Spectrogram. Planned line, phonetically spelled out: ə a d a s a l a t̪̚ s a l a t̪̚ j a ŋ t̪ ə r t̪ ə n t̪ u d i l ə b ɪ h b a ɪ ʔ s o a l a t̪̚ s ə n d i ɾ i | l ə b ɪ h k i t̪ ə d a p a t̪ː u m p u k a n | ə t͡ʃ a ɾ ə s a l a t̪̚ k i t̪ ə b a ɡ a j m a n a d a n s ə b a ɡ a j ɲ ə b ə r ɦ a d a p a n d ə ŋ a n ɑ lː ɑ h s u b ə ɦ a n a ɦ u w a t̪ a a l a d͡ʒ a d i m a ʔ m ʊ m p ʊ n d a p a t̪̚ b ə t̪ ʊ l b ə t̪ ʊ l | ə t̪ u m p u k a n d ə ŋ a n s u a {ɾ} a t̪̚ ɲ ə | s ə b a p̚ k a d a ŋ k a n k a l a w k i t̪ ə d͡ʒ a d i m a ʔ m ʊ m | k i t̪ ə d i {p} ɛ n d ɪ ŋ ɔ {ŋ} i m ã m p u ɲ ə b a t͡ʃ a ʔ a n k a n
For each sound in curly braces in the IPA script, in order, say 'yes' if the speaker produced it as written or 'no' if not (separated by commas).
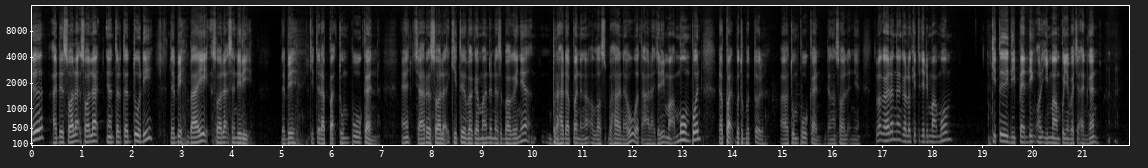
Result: no, yes, no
